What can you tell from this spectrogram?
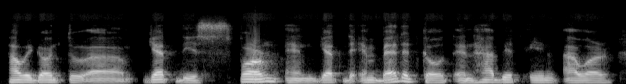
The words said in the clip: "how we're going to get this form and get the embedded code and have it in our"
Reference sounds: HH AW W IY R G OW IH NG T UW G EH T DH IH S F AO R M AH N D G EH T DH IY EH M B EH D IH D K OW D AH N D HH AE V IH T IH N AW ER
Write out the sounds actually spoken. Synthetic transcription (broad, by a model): HH AW W IY R G OW IH NG T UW G EH T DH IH S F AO R M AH N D G EH T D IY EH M B EH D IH D K OW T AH N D HH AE B IH T IH N AW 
